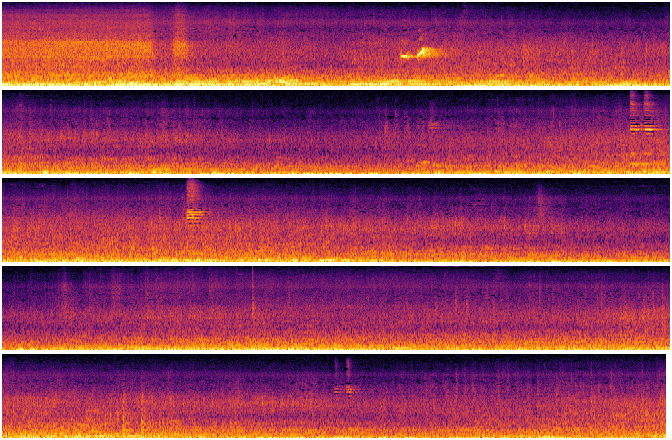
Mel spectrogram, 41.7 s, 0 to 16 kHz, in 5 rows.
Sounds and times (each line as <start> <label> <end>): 0.0 cars passing on cobblestone 41.7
